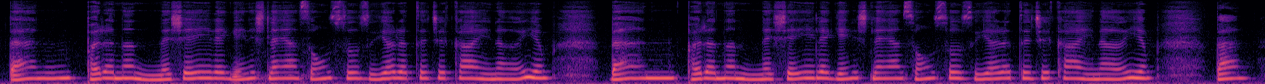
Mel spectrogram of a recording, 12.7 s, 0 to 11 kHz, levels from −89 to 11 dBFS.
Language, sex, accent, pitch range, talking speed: Turkish, female, native, 210-235 Hz, 70 wpm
